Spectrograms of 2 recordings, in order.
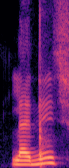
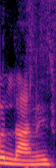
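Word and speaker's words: Laneige: ये मैंने अपनी फ्रेंड के लिए कुशन लिया है फेस पे लगाने वाला, ये ब्रांड लानेज का है। कोरिया में पता है इस ब्रांड को लाते हैं, कोरियन सब इसको लानेज बोलते हैं, मुझे लानेज की आदत है, बट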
